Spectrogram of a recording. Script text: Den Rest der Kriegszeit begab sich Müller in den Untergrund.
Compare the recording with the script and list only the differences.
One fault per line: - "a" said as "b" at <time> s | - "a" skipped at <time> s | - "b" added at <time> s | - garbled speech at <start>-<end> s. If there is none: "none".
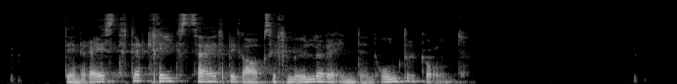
none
